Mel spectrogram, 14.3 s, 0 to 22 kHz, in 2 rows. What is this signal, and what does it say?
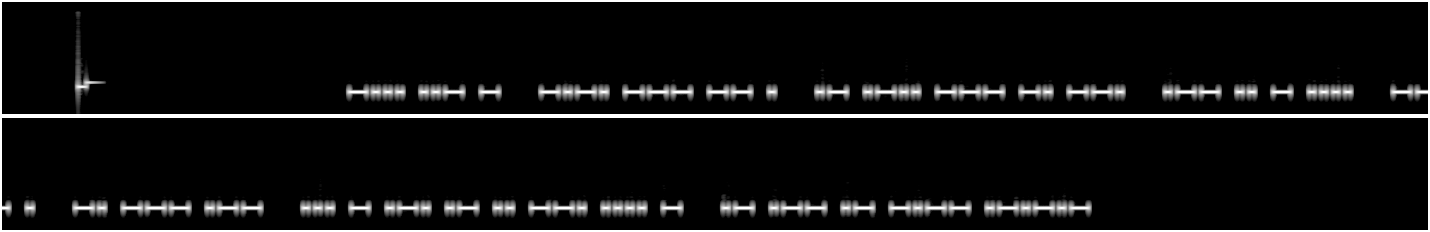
Morse code, heard as a keyed tone, about 40 wpm, 700 Hz. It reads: BUT COME ALONG WITH ME NOW STRAIGHT AWAY.
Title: Sentences from Top 1000 Words - Review Part 6 - 40wpm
